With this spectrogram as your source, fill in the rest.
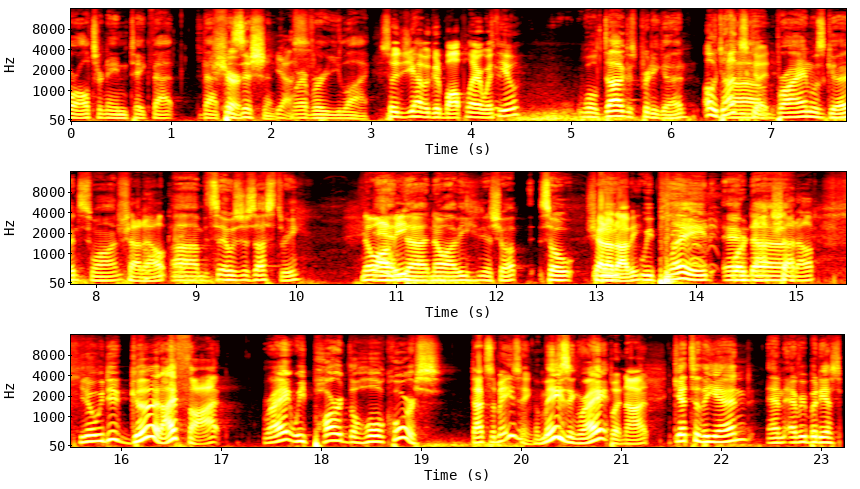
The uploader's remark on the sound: LIVE FROM WADES WINES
